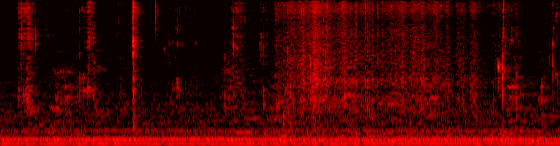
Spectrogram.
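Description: A person chewing food close to the microphone, with soft crunching and small mouth clicks scattered through, over a steady low hum.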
